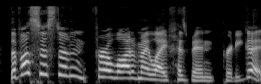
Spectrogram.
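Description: A woman with an American accent, bright and sharp in tone, fairly quick, with lively intonation and a dry sound with no echo over a quiet background. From Boulder, Colorado; Colorado. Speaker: transportation researcher; podcast guest. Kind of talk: interview. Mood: relaxed, thoughtful. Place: home room. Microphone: headset.

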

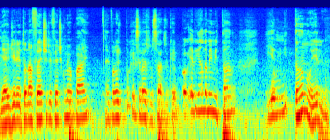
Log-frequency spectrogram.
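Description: A man talks at a very fast pace, his pitch variation ordinary, with light background noise behind him. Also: fairly high pitch for a man. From Salvador, Bahia, Brazil. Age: 20s. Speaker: actor and stand-up comedian. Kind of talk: podcast interview answer. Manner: casual, slangy. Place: studio. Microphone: studio mic.

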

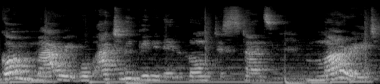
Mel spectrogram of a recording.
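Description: A woman speaks at a fairly slow pace with music in the background and audible room echo. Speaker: host. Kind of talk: casual group vlog chat. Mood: cheerful, laughing. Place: home room.

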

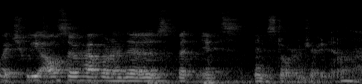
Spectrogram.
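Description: A woman with a low voice speaks at a moderate pace with fairly even intonation. Audible room echo surrounds the recording.

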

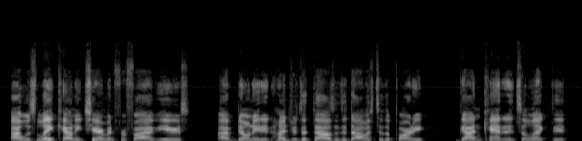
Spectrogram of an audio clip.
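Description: Here a man talks at a fairly quick pace. His pitch is high. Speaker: radio talk show host. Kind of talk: talk radio commentary. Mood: amused, lightly joking. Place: studio. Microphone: studio mic.

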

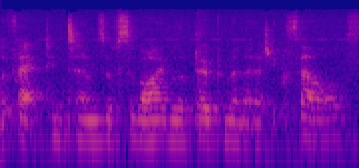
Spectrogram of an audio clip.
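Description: With light background noise and an audible echo from the room, a woman is talking. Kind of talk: interview answer. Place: office.

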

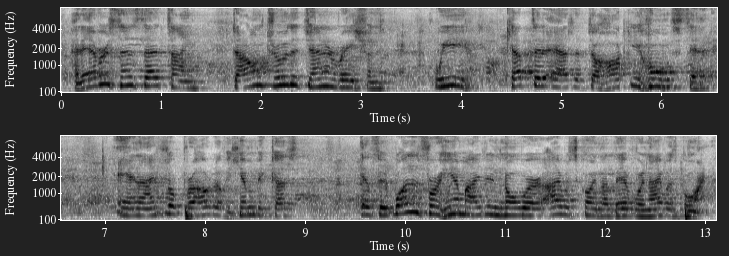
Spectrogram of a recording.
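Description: Amid noticeable background noise, a man speaks in a raised, projected voice at a moderate pace with fairly even intonation. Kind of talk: acceptance speech telling family history. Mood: proud, heartfelt. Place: tent. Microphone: podium.

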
